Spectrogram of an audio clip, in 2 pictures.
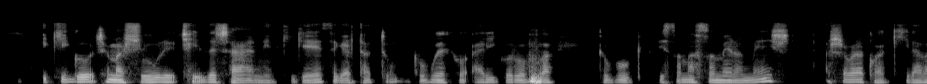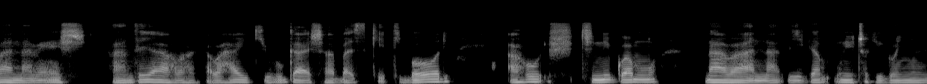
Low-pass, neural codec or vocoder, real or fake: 7.2 kHz; codec, 16 kHz, 2 kbps, X-Codec, WavLM features, trained on Multilingual LibriSpeech; fake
